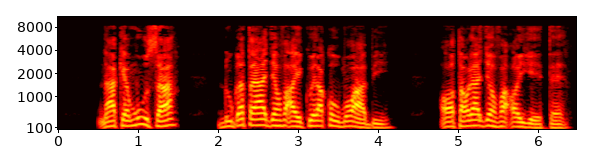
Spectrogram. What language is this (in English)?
Kikuyu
